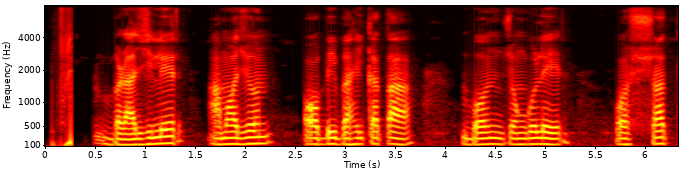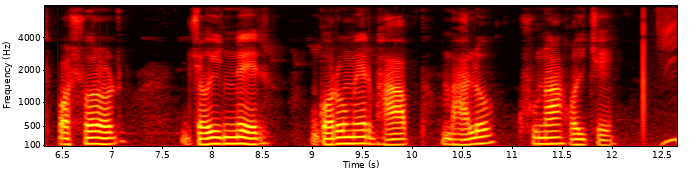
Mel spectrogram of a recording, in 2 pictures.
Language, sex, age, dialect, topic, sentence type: Bengali, male, 18-24, Rajbangshi, agriculture, statement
